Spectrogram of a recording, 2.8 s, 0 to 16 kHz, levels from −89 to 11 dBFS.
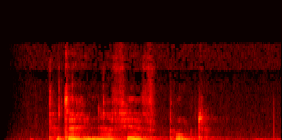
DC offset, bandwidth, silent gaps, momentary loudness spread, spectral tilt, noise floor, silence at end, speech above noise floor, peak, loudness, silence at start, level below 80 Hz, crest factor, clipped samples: under 0.1%; 11.5 kHz; none; 15 LU; -6.5 dB/octave; -58 dBFS; 0 s; 26 dB; -14 dBFS; -35 LUFS; 0.3 s; -44 dBFS; 22 dB; under 0.1%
